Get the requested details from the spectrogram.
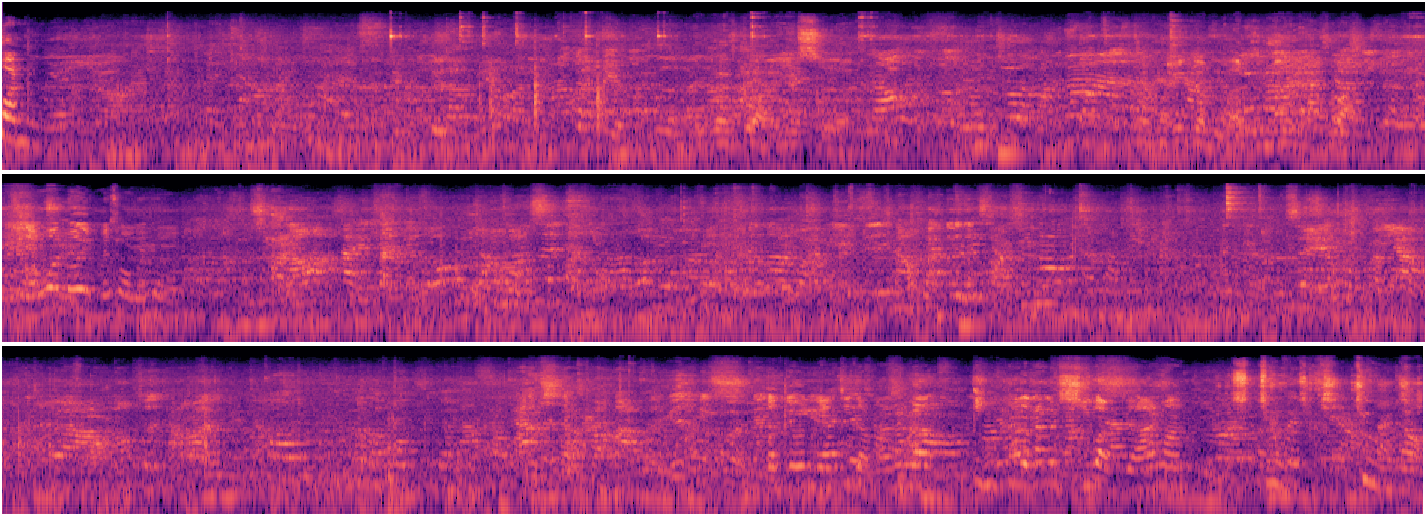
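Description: A spoon clinks and scrapes against a small bowl.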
